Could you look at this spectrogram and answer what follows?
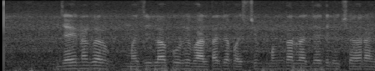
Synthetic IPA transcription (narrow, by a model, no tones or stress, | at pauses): d͡ʑəjnəɡəɾ | məd͡ʑilapuːɾɦebʱaɾt̪at͡ɕjapəɕt͡ɕimːəŋɡaɾːad͡ʑjat̪iːlikʂəɦəɾaɦe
